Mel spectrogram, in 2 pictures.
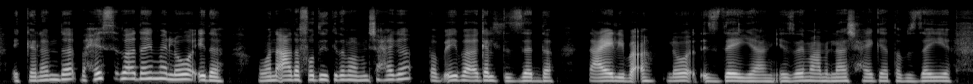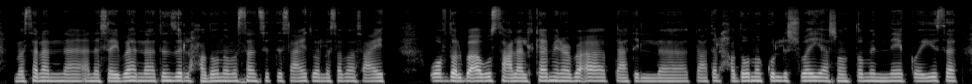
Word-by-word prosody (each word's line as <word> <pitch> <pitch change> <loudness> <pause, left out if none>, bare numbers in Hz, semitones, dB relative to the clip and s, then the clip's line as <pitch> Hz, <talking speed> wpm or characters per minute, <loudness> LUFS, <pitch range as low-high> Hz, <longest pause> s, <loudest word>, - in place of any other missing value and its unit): الكلام 190 +7 0
ده، 235 +2 +2
باحس 255 +6 +1
بقى 265 0 +3
دايمًا 270 +1 +3
اللي 225 -2 +4
هو 235 0 +7
إيه 205 -2 +4
ده، 180 -5 +2 0.4
هو 175 - 0
أنا 190 0 +1
قاعدة 205 +1 +4
فاضية 210 +1 +1
كده، 210 +1 0
ما 210 - +1
باعملش 195 +1 -1
حاجة، 225 +6 -1
طَب 180 -3 -6
إيه 200 +1 +4
بقى 180 -3 +3
جَلد 185 -2 +1
الذات 160 +2 0
ده، 160 0 -3 0.3
تعالي 165 0 +4
بقى، 160 +1 0
اللي 165 +1 -2
هو 175 0 +3
إزاي 160 +2 +3
يعني، 150 0 -2
إزاي 170 +3 +1
ما 175 -1 0
أعملّهاش 165 0 0
حاجة، 165 -1 -3
طَب 160 -1 -7
إزاي 165 +3 0 0.4
مثلًا 165 +2 0 0.4
أنا 160 0 -1
سايباها 155 +4 +1
إنّها 165 -1 0
تنزل 175 +1 +1
الحضانة 160 +2 -1
مثلًا 165 +1 -1
6 165 +2 -6
ساعات، 165 +1 -3
والّا 160 -1 -1
7 160 +2 -4
ساعات، 155 +2 -3 0.4
وأفضل 170 -1 +2
بقى 160 0 +4
أبُص 170 +1 +1
على 155 0 +2
الCamera 175 0 0
بقى 170 -1 +1
بتاعة 150 0 -4
ال 150 -1 -3
بتاعة 155 +1 -7
الحضانة 170 +2 0
كل 170 0 -1
شويّة، 170 +1 +1
عشان 155 0 -2
أتطمن 170 +3 -3
إن 160 0 -1
هي 165 0 0
كويّسة، 165 +1 -2
165 Hz, 195 wpm, -23 LUFS, 155-175 Hz, 0.4 s, هو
